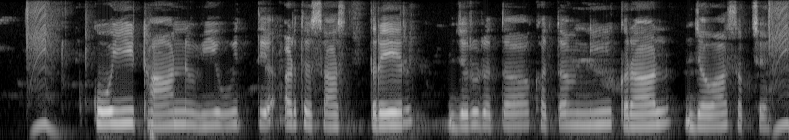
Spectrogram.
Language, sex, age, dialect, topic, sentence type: Magahi, female, 18-24, Northeastern/Surjapuri, banking, statement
